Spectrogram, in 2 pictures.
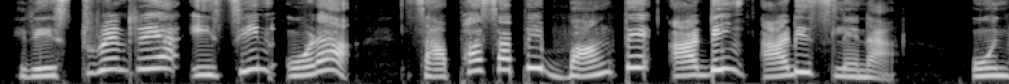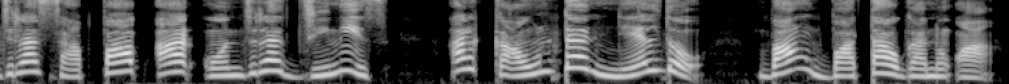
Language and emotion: Santali, angry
